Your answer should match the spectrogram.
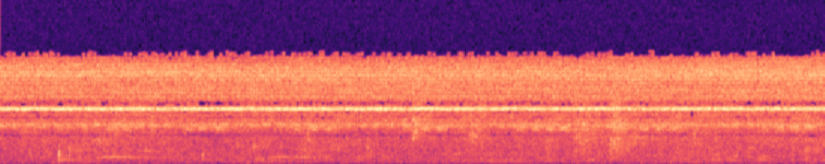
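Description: Faint, steady high-pitched insect drone, with a single soft click about half a second in.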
